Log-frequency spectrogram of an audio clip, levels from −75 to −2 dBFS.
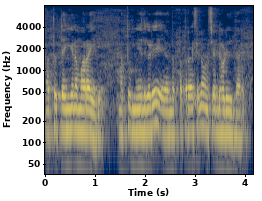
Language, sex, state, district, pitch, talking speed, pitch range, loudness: Kannada, male, Karnataka, Koppal, 145 Hz, 145 wpm, 135-150 Hz, -18 LUFS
